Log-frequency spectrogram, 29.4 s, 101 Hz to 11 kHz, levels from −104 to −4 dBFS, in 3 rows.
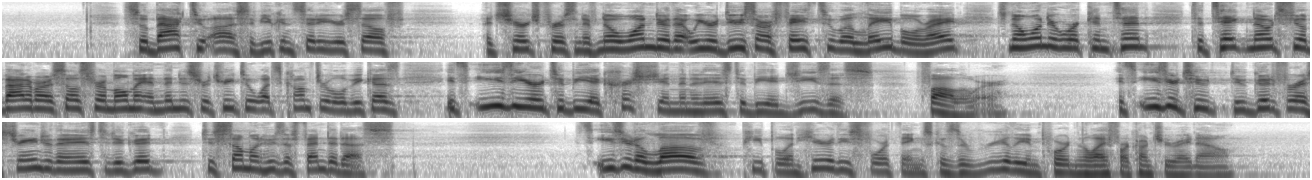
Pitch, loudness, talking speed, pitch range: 205 Hz, -29 LUFS, 205 wpm, 175-230 Hz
